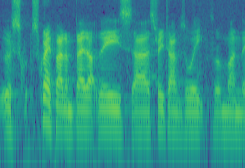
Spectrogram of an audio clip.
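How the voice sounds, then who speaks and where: With a West Country accent, a man rattles along at a very fast pace in a fairly low pitch and a monotone, flat delivery. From Dorset, England. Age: 20s. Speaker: stockman. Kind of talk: casual explanation on location. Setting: outdoors and in a barn. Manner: halting.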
